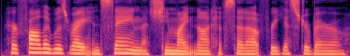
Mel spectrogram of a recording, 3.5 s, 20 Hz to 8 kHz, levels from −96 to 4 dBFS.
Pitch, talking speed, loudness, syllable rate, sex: 175 Hz, 255 wpm, -16 LUFS, 5.8 syllables/s, female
